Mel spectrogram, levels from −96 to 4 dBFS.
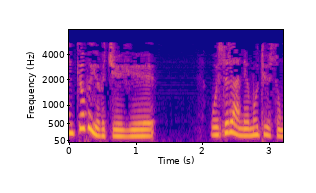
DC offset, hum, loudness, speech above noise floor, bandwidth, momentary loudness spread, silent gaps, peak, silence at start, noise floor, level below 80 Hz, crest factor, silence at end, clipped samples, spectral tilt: under 0.1%; none; -19 LUFS; 53 dB; 5.8 kHz; 8 LU; none; -4 dBFS; 0 s; -71 dBFS; -60 dBFS; 14 dB; 0 s; under 0.1%; -13 dB/octave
